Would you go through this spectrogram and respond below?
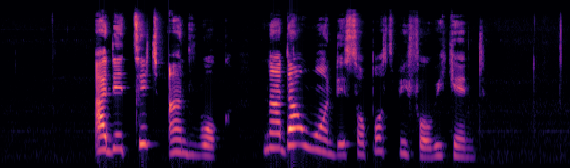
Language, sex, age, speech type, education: Nigerian Pidgin, female, 15-29, spontaneous, tertiary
